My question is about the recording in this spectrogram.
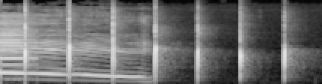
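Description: A person clapping hands in an even rhythm, about three claps a second, over a long drawn-out cheering voice whose pitch slowly falls and fades out about a second in, leaving the claps alone.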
